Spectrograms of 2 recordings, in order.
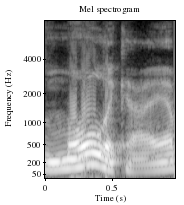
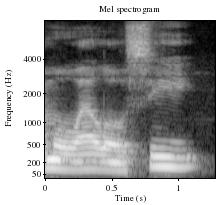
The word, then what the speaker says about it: Malachi: Saint Molokai, now frequently misspelled as Malachi, pronounced Molokai, Molochy, is regarded as the foremost prophet of the Roman Catholic Church.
